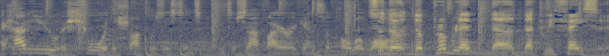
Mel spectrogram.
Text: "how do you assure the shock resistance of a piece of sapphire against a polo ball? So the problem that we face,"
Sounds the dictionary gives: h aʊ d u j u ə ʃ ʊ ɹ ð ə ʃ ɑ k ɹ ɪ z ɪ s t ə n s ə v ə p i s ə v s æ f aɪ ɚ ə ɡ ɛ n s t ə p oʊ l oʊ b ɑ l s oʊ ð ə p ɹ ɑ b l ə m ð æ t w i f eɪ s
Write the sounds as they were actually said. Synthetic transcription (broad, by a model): h aʊ d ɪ j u ə ʃ ʊ ɹ ð ə ʃ ɑ k ɹ ɪ z ɪ s t ə n s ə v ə p i s ə v s æ f aɪ ɚ ə ɡ ɛ n s t ə p oʊ l oʊ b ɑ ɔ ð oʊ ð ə p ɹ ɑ b l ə m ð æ t w i f eɪ s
